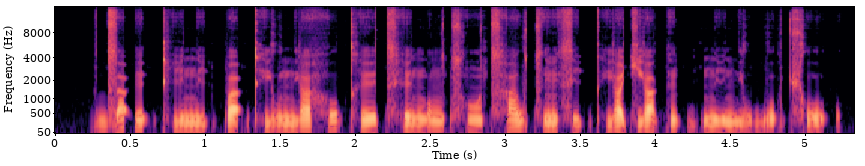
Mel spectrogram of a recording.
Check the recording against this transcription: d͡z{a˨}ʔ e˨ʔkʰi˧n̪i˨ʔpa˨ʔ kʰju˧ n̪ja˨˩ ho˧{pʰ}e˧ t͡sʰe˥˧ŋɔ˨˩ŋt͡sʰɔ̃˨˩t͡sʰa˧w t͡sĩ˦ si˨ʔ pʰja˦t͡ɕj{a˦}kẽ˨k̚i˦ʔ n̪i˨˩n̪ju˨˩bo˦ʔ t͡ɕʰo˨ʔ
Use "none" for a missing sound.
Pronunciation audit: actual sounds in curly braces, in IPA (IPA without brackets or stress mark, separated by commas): a˨, kʰ, a˦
